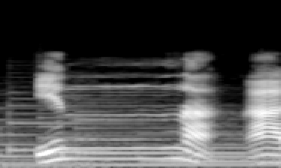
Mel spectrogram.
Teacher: jadi nunya harus didengungkan dan ditahan dulu jangan langsung Inna hot tapi internal bu ya disitu Nyonya harus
